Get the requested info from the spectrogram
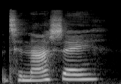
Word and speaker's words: Tinashe: Und ansonsten das Album von Tinashe. Wird es so ausgesprochen? – Ja. – Nein, sie hat letztens was. Egal. Tinashe, basically, fand ich auch richtig gut, das neue Album 333.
